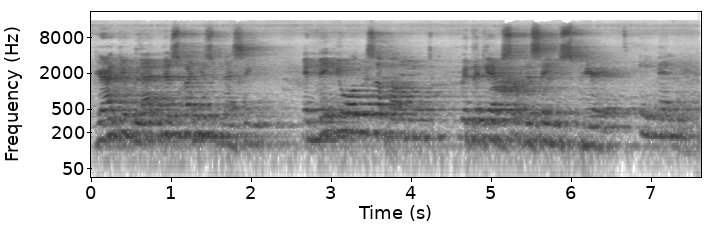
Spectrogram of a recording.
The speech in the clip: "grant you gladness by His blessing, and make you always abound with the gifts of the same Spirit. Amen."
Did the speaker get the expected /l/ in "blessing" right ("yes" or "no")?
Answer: yes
